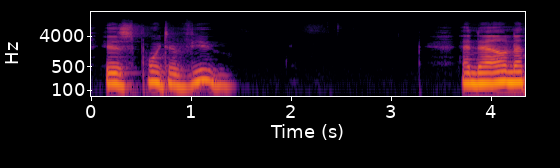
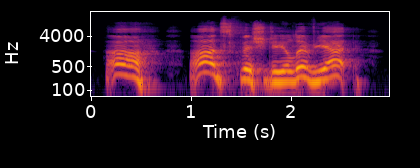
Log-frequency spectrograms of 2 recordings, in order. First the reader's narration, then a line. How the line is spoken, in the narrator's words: roared he in a drunken frenzy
